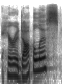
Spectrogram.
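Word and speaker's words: Haridopolos: Downing of Montana Mike I think his last name is pronounced Herod opoulos um he is another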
